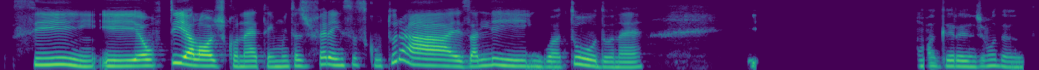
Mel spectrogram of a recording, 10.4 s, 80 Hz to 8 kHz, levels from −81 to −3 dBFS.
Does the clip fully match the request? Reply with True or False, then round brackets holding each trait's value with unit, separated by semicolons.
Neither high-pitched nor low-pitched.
False (200 Hz)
